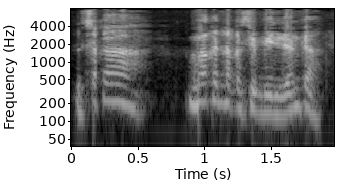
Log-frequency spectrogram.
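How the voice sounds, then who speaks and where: A man's voice: fairly high pitch, animated, quick pace, pushed and bright, muffled recording, slight background noise. An actor playing a cheeky, girl-crazy young soldier sidekick in a Filipino radio drama, whiny and bantering, with a Filipino accent. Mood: cheeky scheming.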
